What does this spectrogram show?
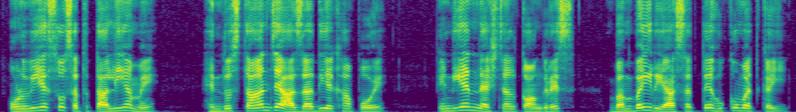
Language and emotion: Sindhi, neutral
